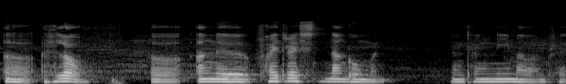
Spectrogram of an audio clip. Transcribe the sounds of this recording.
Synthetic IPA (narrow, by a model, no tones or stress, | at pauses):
helo | aŋnɯpʰajdɾesnaŋɡoŋmɯnː | ɯŋtʰaŋnimawaŋpʰɾe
